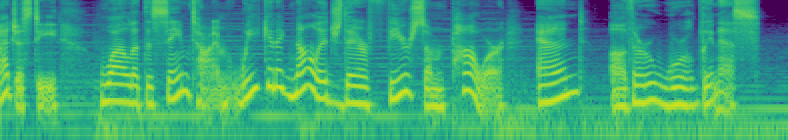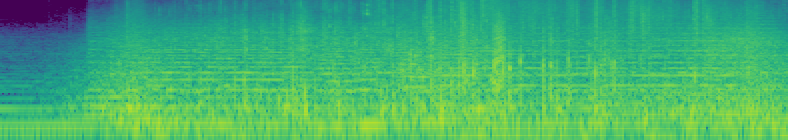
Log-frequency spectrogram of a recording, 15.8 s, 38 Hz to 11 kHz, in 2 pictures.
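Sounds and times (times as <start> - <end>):
speech: 0.0 - 7.6
horse-bodied centaur hooves galloping at full speed: 8.9 - 15.7.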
